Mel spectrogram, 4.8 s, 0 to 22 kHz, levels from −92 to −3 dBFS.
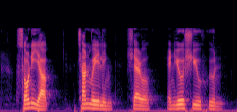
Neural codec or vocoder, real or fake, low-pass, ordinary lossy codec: none; real; none; none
